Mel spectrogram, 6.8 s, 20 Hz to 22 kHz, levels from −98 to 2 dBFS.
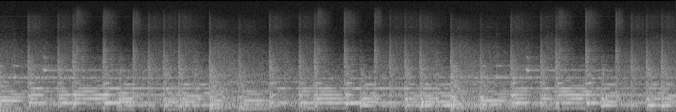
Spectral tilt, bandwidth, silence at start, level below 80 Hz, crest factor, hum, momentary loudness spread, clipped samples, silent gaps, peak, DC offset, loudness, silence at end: -6.5 dB/octave; 18.5 kHz; 0 s; -52 dBFS; 14 dB; none; 4 LU; under 0.1%; none; -12 dBFS; under 0.1%; -27 LUFS; 0 s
